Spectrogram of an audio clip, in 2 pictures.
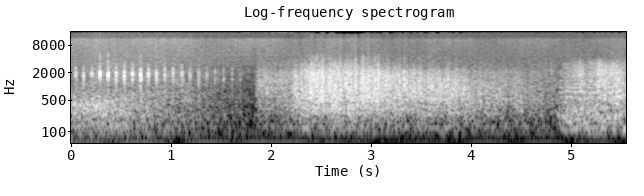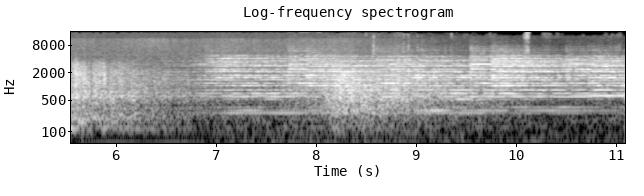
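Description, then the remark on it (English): Loud, rumbling booms like explosions fill the first several seconds, then the bells of the Frauenkirche in Dresden ring out with rich, sustained overlapping tones that continue steadily to the end, with no one speaking. “Today, the bells of the Frauenkirche are ringing again.”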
